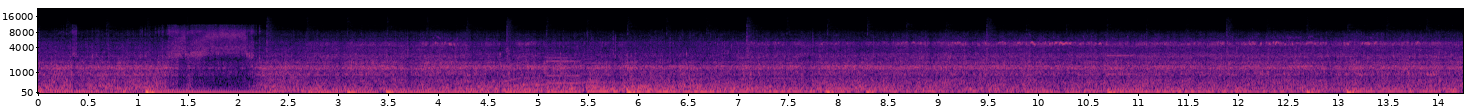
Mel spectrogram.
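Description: Wind roars loudly against a moving vehicle.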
